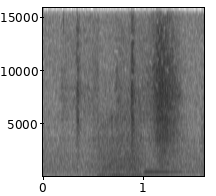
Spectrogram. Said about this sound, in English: I'm going to park my truck in these parking spaces.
